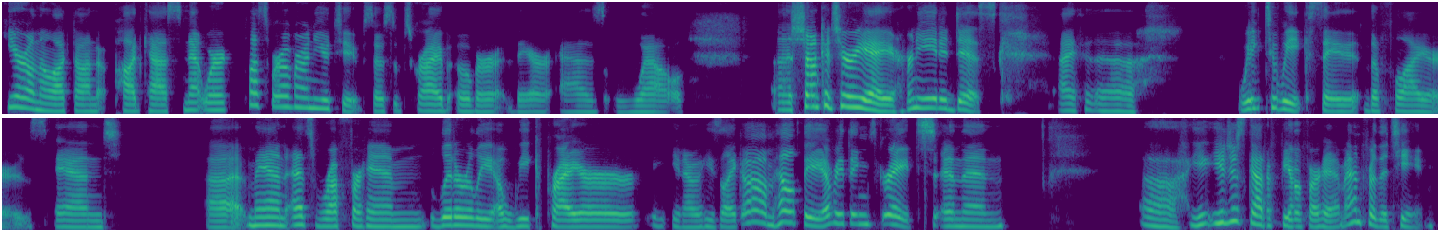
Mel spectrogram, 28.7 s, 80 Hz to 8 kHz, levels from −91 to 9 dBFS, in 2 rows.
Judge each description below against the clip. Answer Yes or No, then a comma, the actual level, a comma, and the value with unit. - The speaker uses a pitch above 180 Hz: Yes, high, 190 Hz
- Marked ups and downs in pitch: Yes, wide, 5.8 semitones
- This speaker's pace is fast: No, average, 140 wpm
